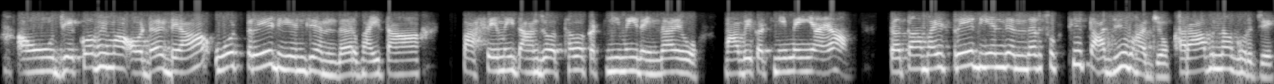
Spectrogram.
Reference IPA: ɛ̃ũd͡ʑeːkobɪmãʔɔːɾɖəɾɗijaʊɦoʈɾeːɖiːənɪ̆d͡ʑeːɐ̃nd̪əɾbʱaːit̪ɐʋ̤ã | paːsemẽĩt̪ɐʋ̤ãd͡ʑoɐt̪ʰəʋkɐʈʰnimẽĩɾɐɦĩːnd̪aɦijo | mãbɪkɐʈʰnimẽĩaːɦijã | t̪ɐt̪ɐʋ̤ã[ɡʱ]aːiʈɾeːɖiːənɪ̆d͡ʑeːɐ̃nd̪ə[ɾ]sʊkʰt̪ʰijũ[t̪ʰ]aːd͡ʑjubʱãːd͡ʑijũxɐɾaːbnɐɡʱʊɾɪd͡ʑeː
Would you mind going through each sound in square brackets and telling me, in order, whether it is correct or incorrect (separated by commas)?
incorrect, correct, incorrect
